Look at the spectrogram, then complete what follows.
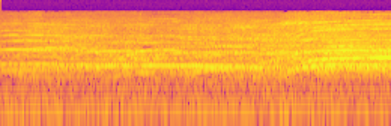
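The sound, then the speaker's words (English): A crowd of a few hundred admirers cheers and shouts continuously outside a mall in Michigan as Sarah Palin arrives in her Going Rogue bus. A dense wash of many overlapping voices, with scattered whoops rising above the steady roar. “When Palin arrived in her Going Rogue bus that's painted to look like her book cover, she addressed a crowd of a few hundred admirers waiting outside of the mall here.”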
